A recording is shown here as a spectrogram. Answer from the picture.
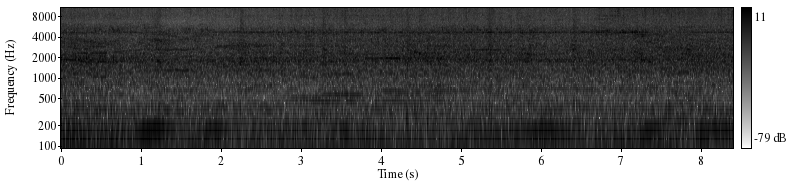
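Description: Off-road 4x4 engine running and revving as it works through deep mud.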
